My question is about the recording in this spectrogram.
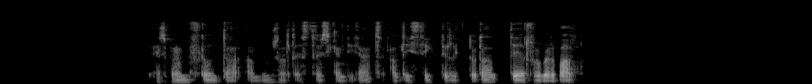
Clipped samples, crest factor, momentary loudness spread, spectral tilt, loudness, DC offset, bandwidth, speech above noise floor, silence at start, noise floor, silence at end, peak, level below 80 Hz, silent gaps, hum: under 0.1%; 26 dB; 9 LU; -2.5 dB/octave; -35 LUFS; under 0.1%; 8 kHz; over 55 dB; 1.5 s; under -90 dBFS; 2.35 s; -12 dBFS; -72 dBFS; 4.35-4.40 s, 5.00-5.09 s; none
